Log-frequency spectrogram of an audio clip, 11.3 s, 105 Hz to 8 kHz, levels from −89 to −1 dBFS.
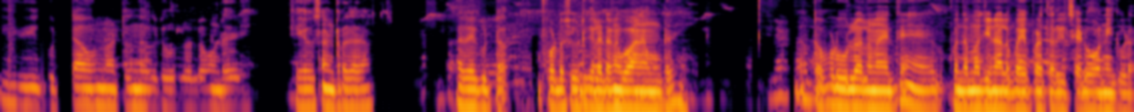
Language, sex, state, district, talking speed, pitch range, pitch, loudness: Telugu, male, Telangana, Karimnagar, 120 wpm, 125-140 Hz, 130 Hz, -20 LUFS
